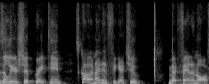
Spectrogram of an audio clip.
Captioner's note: kiss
